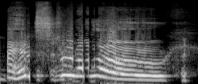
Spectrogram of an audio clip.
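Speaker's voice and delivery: slow, loud, high strangled cry; Simpsons quote voice. Pretend. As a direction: drag it out like a cartoon goof. Simpsons quote after odd voice.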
